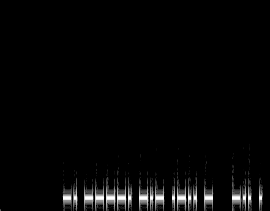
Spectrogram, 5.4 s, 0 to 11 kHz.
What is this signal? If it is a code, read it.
Morse code, heard as a keyed tone, about 22 wpm, 700 Hz. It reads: N9KLT DE
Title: USA Callsign DE Callsign - 5 Characters - 22wpm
